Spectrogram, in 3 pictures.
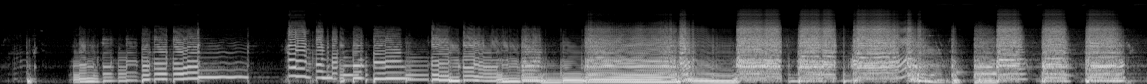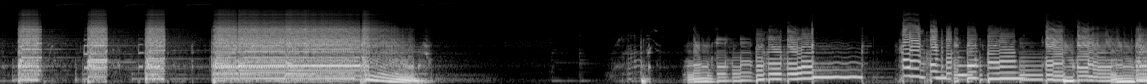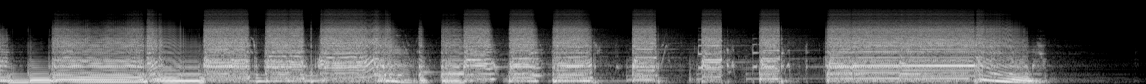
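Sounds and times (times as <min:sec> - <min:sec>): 
Bassman guitar amp modelled on Axe-Fx II: 0:00.0 - 0:34.3.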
